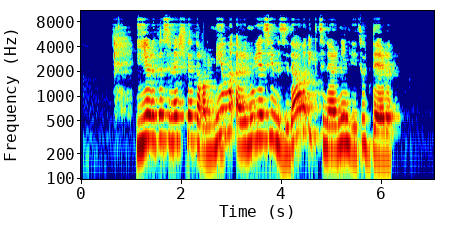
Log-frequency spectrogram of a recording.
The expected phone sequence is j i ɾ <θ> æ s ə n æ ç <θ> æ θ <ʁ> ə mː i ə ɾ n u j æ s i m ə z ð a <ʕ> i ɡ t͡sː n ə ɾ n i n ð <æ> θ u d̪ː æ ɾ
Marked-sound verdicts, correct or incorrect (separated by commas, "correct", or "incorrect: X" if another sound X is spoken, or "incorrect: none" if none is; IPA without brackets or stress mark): correct, correct, correct, incorrect: ʁ, incorrect: i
